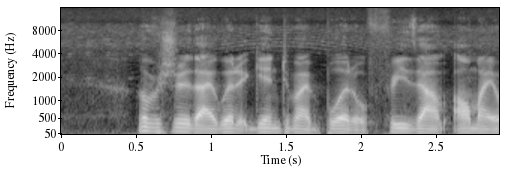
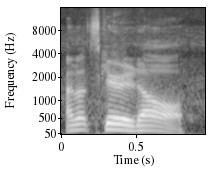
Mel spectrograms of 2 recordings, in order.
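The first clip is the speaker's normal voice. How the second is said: high, loud panicked denial; frightened shout; 6 semitones higher, 6 dB louder than usual. Acted.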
